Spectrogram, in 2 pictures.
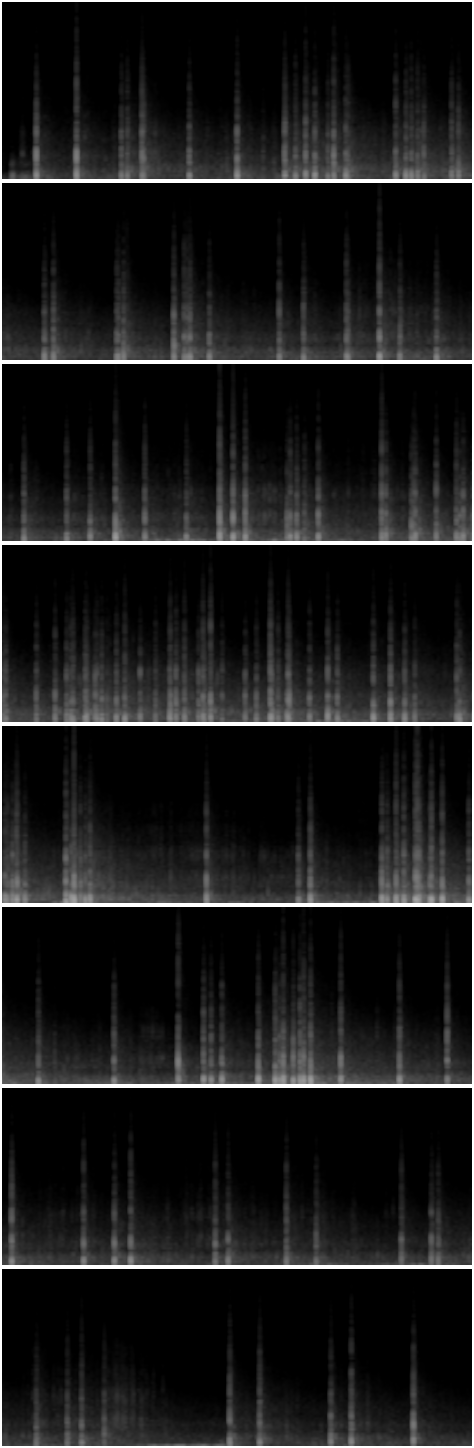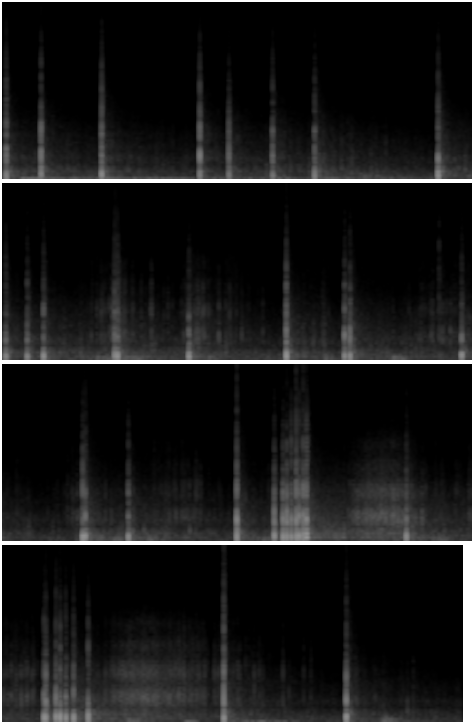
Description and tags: New year fireworks
explosion, firework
